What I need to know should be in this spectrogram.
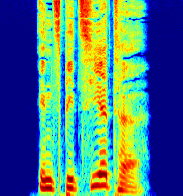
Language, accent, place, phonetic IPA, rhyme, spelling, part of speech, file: German, Germany, Berlin, [ɪnspiˈt͡siːɐ̯tə], -iːɐ̯tə, inspizierte, adjective / verb, De-inspizierte.ogg
- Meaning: inflection of inspizieren: 1. first/third-person singular preterite 2. first/third-person singular subjunctive II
